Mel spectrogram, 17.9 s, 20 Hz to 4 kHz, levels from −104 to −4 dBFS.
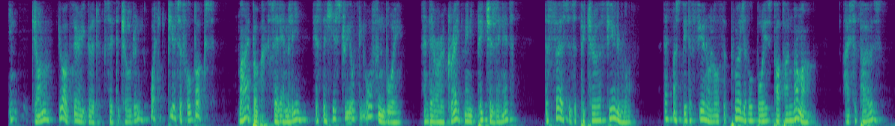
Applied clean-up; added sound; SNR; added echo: neural mask model DeepFilterNet 3.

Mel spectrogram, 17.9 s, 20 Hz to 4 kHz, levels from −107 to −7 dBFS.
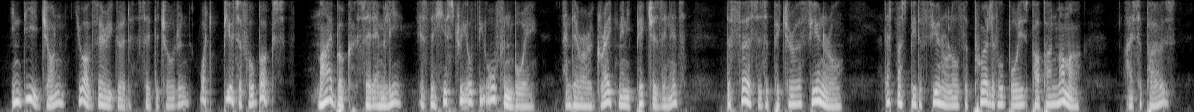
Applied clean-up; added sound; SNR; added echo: none; none; none; none.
